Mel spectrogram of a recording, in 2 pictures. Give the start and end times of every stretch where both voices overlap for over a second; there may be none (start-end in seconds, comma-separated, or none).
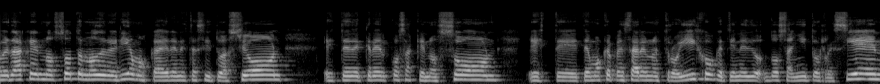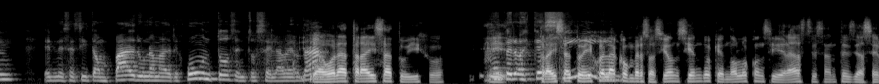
13.7-15.2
